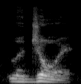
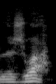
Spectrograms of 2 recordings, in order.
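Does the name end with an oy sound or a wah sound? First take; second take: oy; wah. First: The name ends with an oy sound. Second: The name ends with a wah sound. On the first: The speaker calls it wrong. "not le joy" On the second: The speaker calls it right. "which would be le joie"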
